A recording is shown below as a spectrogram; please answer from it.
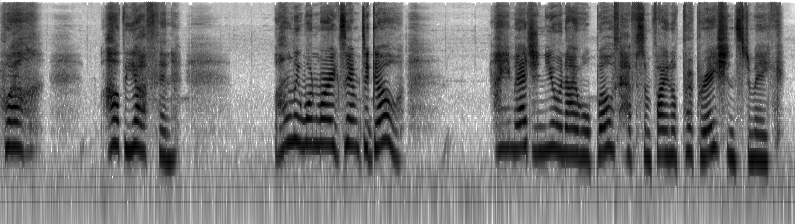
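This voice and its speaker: A woman's voice: extremely high pitch, moderate pace, long pauses. A woman voicing a studious, earnest young female alchemist in an anime-style game, explaining things precisely and politely. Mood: polite, apologetic.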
